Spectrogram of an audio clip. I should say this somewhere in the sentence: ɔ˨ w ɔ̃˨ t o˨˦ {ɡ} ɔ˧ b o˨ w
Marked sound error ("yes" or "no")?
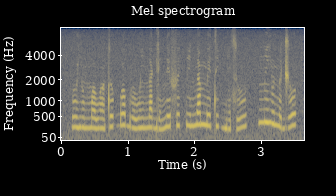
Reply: yes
